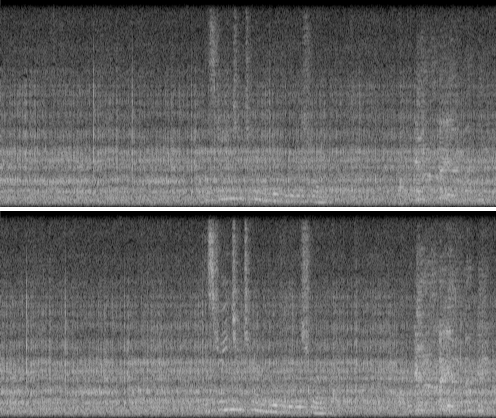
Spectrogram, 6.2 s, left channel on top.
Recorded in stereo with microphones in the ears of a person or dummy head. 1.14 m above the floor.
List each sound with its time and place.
2.5 s a woman speaking: 70° right (ahead or behind), 4 m
5.0 s a cough: 25° right (ahead or behind), 1.7 m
